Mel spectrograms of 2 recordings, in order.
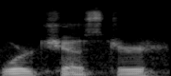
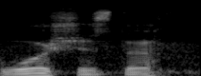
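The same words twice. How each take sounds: First: It is pronounced the Midwestern American way. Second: It is pronounced the East Coast American way. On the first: "us Midwesterners would call this Worcester" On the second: "over on the East Coast, it's Worcester"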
